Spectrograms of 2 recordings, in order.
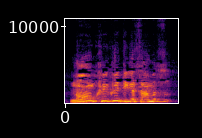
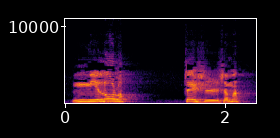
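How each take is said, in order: First: It is said in Shanghainese. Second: It is said in Beijing dialect. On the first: "到上海话又不同了" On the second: "你要用北京话说就跟这不一样了"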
